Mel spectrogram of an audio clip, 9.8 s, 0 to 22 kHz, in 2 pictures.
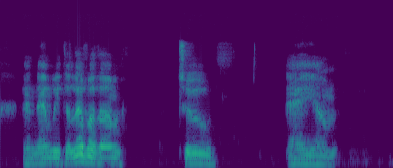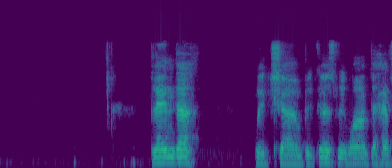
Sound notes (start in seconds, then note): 4.5 pause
